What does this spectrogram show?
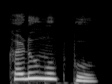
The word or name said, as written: ಕಡುಮುಪ್ಪು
